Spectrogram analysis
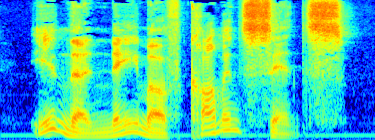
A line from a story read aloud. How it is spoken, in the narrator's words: asked the old gentleman rather testily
